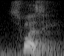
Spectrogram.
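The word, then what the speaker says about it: SWUSZ: the sax grip but if you say s-w-u-s-z really quickly it's pronounced swazi it's a bit easier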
